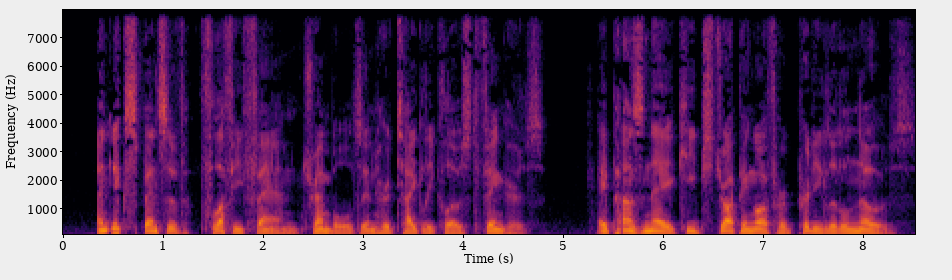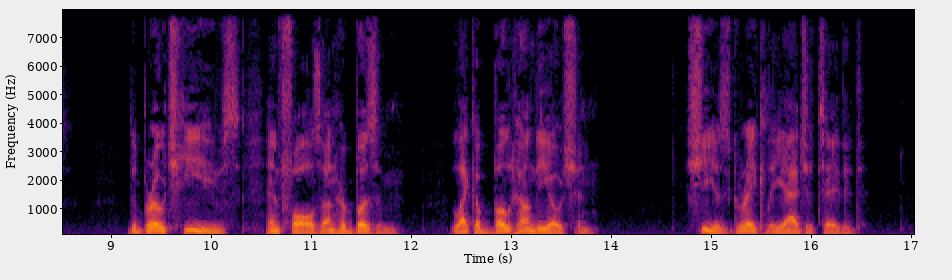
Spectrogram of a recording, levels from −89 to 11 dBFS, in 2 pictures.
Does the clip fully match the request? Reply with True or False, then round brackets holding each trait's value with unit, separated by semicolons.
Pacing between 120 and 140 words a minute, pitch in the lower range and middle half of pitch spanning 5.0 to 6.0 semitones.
False (135 wpm; 95 Hz; 4.2 semitones)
